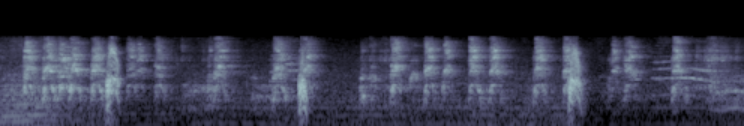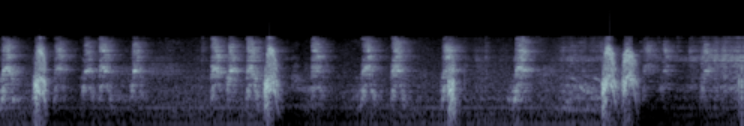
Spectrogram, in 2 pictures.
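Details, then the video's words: Pet Chihuahua barking in rapid, high yappy bursts, sharp broadband barks repeated roughly every half second with short pauses between runs across the whole recording. "My chihuahua Timo bark"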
